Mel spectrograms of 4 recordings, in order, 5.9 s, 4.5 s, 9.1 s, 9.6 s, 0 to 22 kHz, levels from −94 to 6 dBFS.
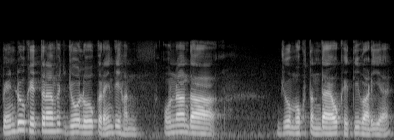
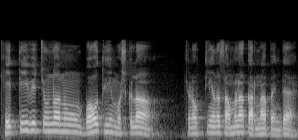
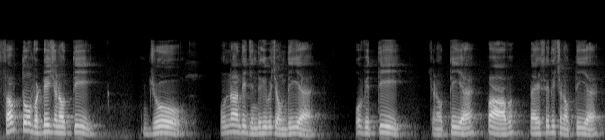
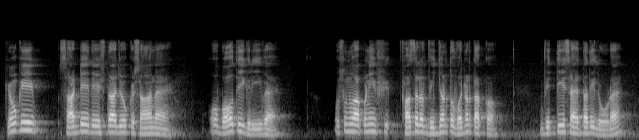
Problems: none marked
